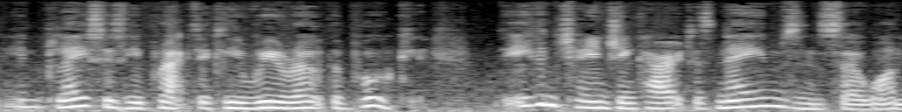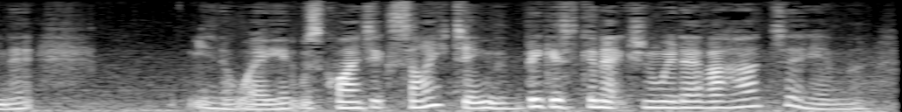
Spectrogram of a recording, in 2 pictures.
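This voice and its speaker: Actress as female publishing editor, mid-pitched, informal, blunt, radio drama, slight ambience. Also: a little fast, a little hiss or hum, close to an everyday voice, rough recording. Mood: candid, intrigued. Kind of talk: naturalistic radio drama acting.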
